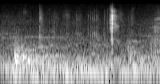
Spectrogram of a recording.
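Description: Quiet pause with faint low background sound and one sharp click about a second and a half in, with a couple of fainter ticks before it.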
